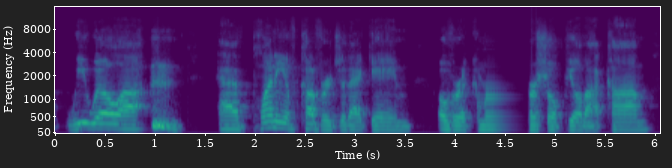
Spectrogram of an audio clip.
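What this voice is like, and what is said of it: Strained, hoarse, fading voice. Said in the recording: “losing my voice”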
